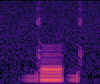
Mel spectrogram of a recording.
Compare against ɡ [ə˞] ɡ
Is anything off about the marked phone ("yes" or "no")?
no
